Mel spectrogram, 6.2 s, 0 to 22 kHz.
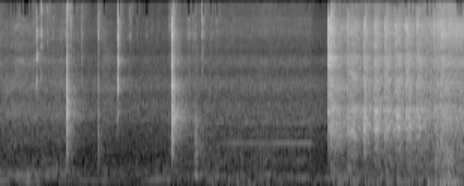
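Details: Datsun 510 now running on all four cylinders after injector testing: a few clicks and clunks, then it catches cleanly and settles into an even, steady idle.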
